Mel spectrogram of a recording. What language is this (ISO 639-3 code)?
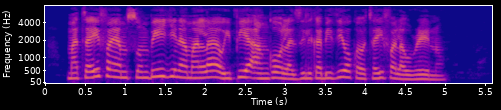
swa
